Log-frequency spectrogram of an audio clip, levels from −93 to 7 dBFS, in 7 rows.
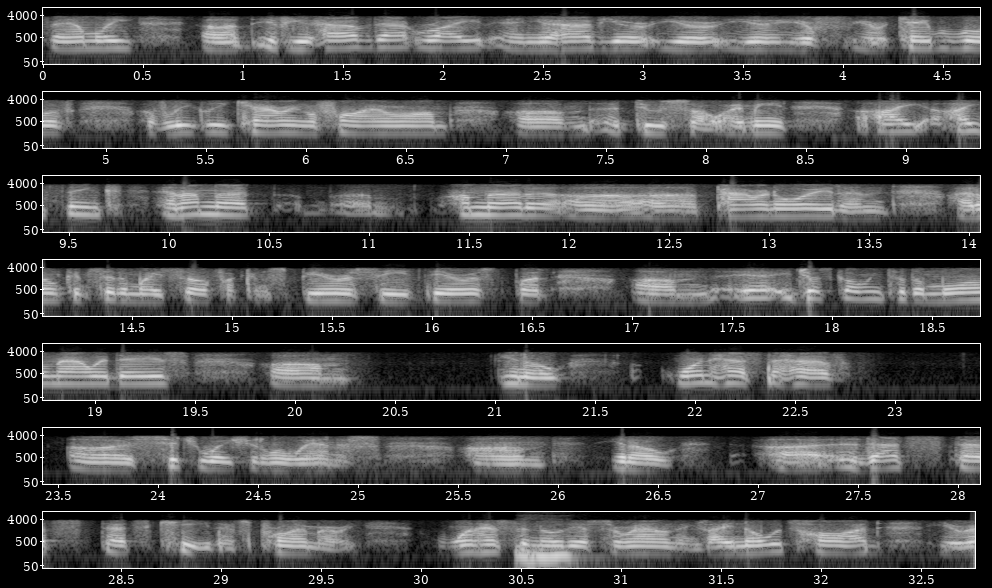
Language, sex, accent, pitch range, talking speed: English, male, American, 155-185 Hz, 155 wpm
